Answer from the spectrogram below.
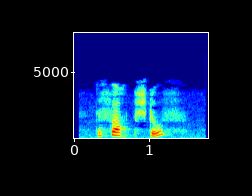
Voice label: "farbstoff", Bas Rhin; vin; pigments colorants

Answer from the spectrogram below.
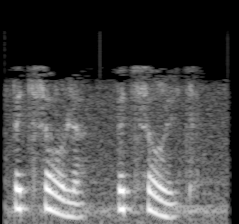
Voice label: "bezahle", alsace

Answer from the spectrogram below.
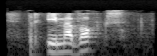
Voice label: "imme wachs", alsace; vin; cire d’abeille

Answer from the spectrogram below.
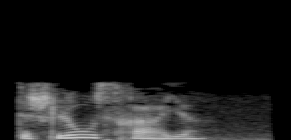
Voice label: "schloose raje", alsace; meteo

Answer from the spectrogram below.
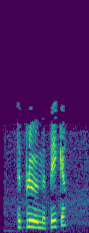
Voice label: "bluemebecke", Bas Rhin; vin; bac à fleurs

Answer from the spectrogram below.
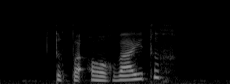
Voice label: "bearweiter", alsace

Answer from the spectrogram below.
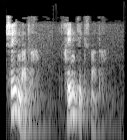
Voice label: "scheen watter", alsace; meteo

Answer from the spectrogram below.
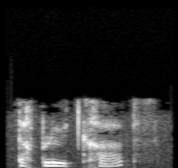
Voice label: "bluetkrabs", Bas Rhin; leucémie; medecine

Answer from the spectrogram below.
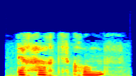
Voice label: "harzkrampf", Bas Rhin; medecine; angor

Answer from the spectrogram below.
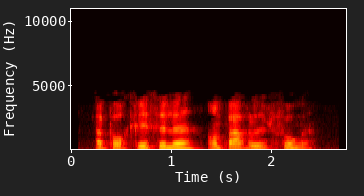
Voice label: "gressele", alsace; peche

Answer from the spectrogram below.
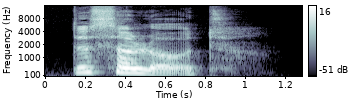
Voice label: "salat", alsace

